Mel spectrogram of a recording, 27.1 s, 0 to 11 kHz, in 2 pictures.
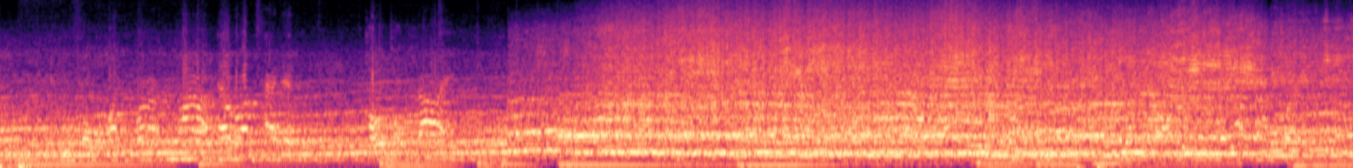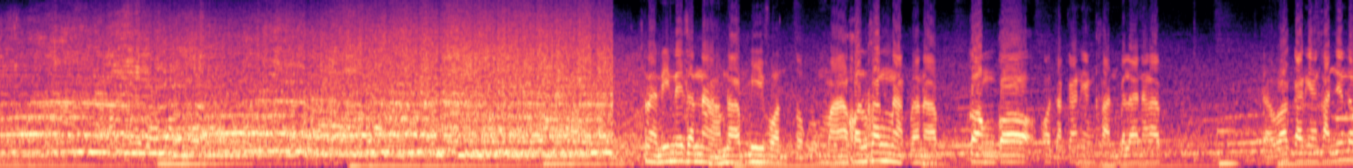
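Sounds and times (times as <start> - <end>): racing motorcycles at speed: 0.0 - 20.6, 21.3 - 27.0.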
